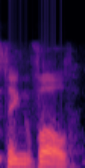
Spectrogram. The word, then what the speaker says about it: Thingwall: So Thingwall is Thingvol, which means the assembly field, the parliament field.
